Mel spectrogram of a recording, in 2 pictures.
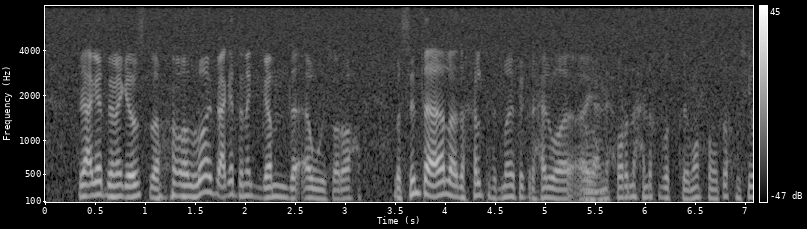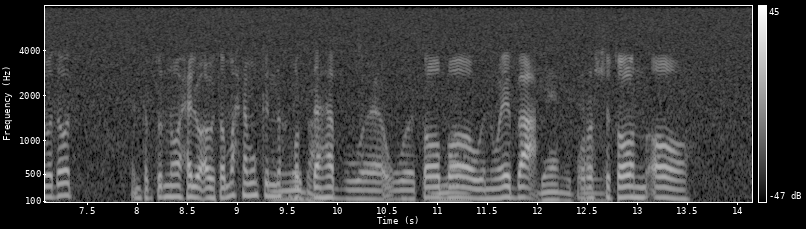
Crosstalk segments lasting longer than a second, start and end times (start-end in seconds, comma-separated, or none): none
